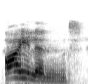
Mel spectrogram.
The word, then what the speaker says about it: island: I know because it has an S, but we actually don't pronounce the S. It's silent, so it's pronounced island.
